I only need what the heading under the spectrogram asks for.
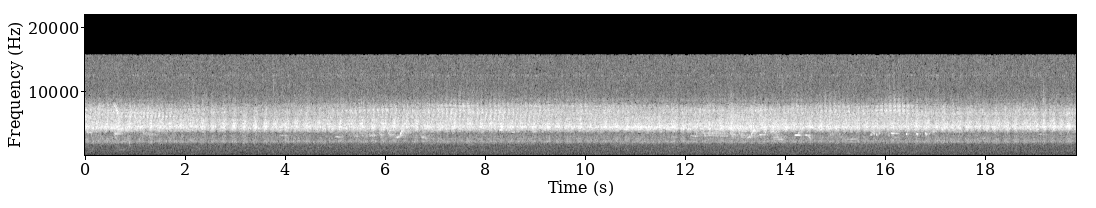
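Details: Cicadas on a summer morning at an outdoor caffè in Sicily, Italy: a dense, continuous high buzzing chorus that stays steady throughout, with faint traces of other high calls beneath it.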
